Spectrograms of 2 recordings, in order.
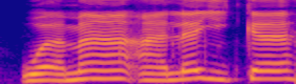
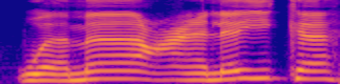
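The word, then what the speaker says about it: وَمَا عَلَيْكَ: Ee kemudian huruf ain ya. Ada beberapa huruf ain kakak tadi seperti huruf hamzah jadi kurang nekan gitu ya. kurang duduk ainnya ya. Ee misalnya di surat Abasa tadi kakak wama alaika harusnya wama alaika di sini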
